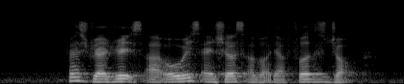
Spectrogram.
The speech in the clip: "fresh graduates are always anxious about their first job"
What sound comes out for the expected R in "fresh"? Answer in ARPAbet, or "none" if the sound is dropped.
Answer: none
